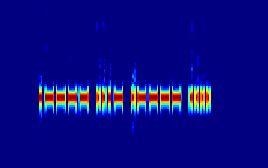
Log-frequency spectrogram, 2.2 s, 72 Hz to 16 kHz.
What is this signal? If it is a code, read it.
Morse code, heard as a keyed tone, about 48 wpm, 700 Hz. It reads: 1V1H
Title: Four Challenging Letter-Number Combinations 50wpm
